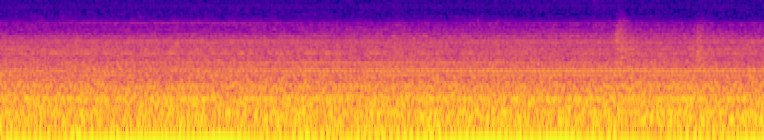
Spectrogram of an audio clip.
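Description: Steady indoor hum with a few faint steady whining tones, the running noise of room machinery such as refrigeration or ventilation, with a faint brief click about six seconds in.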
